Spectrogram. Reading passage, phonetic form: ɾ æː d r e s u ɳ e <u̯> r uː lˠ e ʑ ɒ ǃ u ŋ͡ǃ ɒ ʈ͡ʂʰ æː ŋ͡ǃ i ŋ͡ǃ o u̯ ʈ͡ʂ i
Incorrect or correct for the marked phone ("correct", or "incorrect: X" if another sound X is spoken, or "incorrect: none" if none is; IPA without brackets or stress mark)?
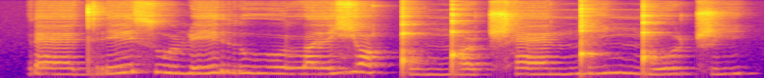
incorrect: none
